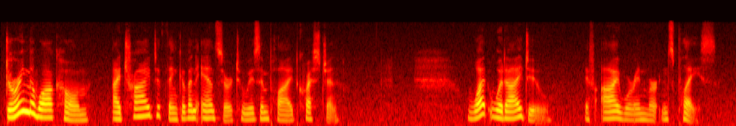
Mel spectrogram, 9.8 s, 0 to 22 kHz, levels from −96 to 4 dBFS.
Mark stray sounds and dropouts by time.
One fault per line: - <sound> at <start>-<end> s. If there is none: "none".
none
